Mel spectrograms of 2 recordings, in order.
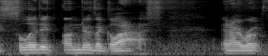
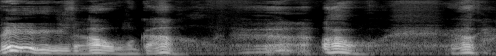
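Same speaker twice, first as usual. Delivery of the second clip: very slow, loud, drawn-out fake drunk voice; 5 dB louder than usual. Speaker showing the voice he always does when he tries to act drunk. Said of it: "I always do a voice that's like".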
